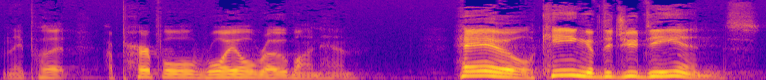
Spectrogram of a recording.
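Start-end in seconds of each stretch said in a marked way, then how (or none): 3.4-5.7 loud, high, drawn-out mock salute; mocking hail. A narrator's reading. Soldiers mocking Jesus in his crown, loud jeering salute. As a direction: hail him loudly in mockery. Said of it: "they mocked".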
